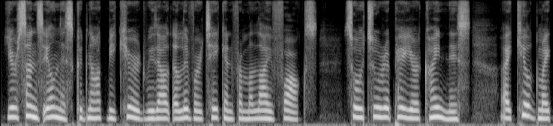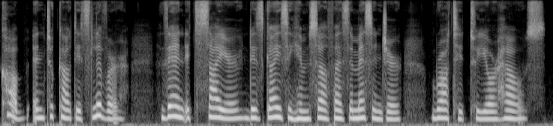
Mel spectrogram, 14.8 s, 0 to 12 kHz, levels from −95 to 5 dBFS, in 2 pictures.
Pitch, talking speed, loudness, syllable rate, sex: 220 Hz, 170 wpm, -17 LUFS, 4.4 syllables/s, female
